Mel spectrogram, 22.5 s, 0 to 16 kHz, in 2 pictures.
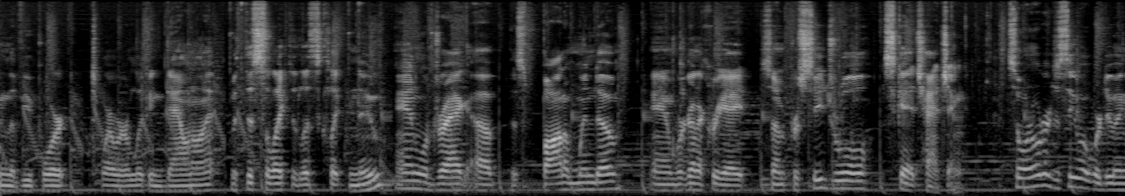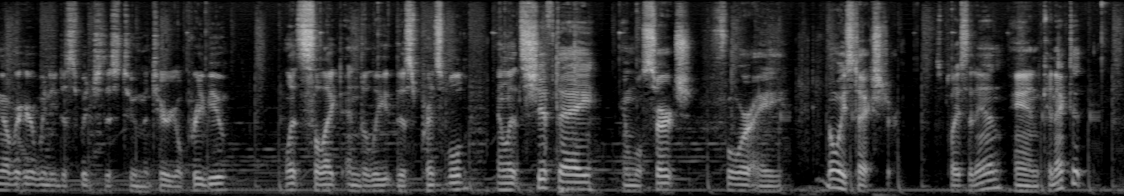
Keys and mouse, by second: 3.5 click, 4.2-6.3 drag, 6.3 middle click, 7.5 shift+click, 13.3 click, 14.5 click, 16.1 Delete, 16.2 click, 16.8 shift+a, 21.3 click.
